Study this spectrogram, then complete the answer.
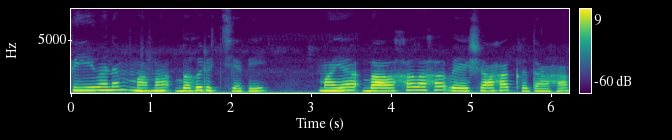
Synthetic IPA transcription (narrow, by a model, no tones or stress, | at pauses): siːʋɐnɐmːɐmɐbɐɦuɾut͡ʃjɐpeː | mɐjɐbaːhɐʋɐhɐʋeːʂaːɦɐkrɨt̪aːɦɐ̆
